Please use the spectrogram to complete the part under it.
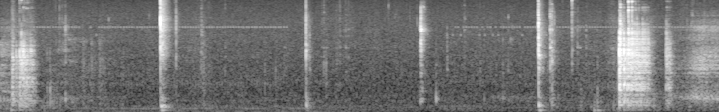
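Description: Sprue cutters snip plastic feet parts off a B-Daman model kit runner, producing a few sharp isolated clicks and snaps with quiet pauses between them.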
